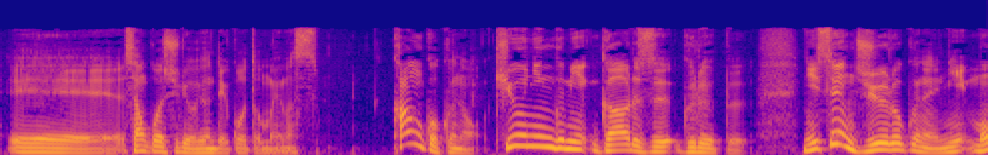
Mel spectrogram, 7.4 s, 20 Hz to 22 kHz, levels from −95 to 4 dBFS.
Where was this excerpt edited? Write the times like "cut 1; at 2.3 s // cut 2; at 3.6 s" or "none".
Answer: cut 1; at 2.6 s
